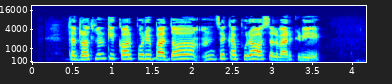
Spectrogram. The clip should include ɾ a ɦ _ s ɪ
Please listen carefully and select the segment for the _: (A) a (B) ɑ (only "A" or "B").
B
